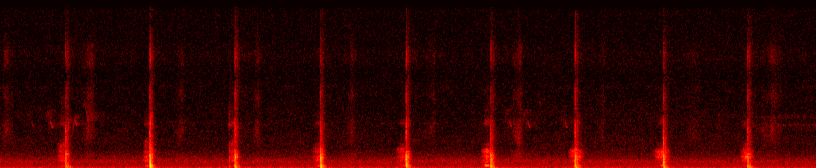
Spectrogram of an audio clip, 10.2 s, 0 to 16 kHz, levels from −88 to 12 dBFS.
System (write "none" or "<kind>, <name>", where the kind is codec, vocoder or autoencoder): none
